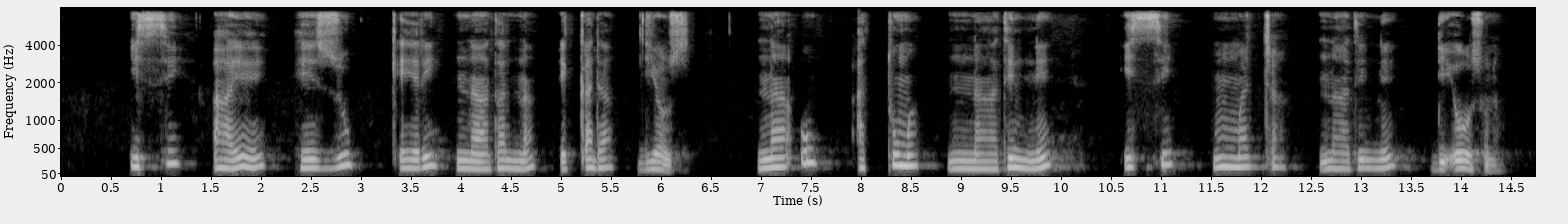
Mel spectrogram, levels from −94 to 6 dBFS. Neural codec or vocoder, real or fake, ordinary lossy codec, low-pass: none; real; AAC, 48 kbps; 7.2 kHz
